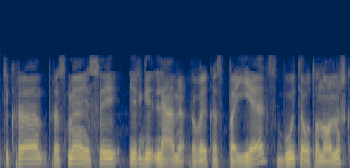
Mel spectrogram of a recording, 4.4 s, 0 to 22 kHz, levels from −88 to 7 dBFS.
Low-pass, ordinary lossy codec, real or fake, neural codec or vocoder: 5.4 kHz; MP3, 32 kbps; real; none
